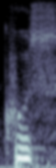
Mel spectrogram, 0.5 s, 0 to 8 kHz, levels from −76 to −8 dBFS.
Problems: none marked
